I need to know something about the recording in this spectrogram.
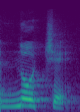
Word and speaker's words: noche: I, como muitas vezes a gente faz em noite, fala noite, por exemplo, né? Então não pode acontecer isso, é noche mesmo, ok?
